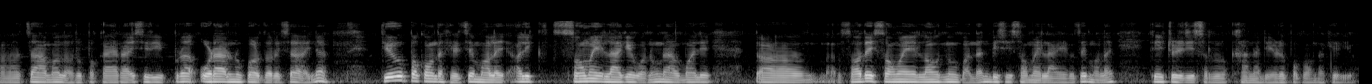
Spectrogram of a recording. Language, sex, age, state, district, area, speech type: Nepali, male, 30-45, West Bengal, Kalimpong, rural, spontaneous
